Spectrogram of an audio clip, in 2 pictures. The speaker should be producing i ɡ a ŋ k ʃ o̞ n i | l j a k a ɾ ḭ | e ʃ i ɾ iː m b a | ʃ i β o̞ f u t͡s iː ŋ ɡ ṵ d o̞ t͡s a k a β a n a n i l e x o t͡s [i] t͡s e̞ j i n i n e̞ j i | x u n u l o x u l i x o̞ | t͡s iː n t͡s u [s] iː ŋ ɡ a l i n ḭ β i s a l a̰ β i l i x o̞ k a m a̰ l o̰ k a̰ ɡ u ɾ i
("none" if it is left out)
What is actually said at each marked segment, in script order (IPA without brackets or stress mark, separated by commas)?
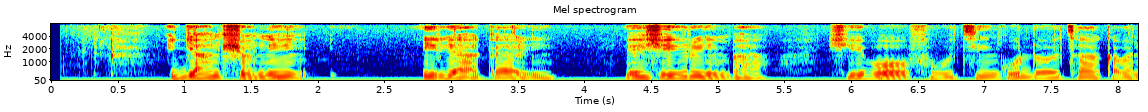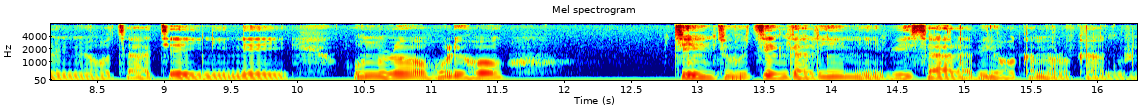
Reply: a, t͡s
